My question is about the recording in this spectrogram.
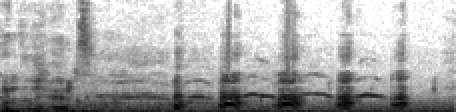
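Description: Young men talking and laughing, with quick repeated laugh bursts in the second half, over a steady low background rumble.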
